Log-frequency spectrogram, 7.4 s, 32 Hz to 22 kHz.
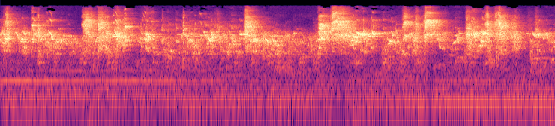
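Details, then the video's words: Flock of parakeets chirping around 2pm, rapid high twittering interrupted by harsh squawk bursts at regular-ish intervals, with a low faint steady hum in the background. "Parakeets chirping and singing their hearts out"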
